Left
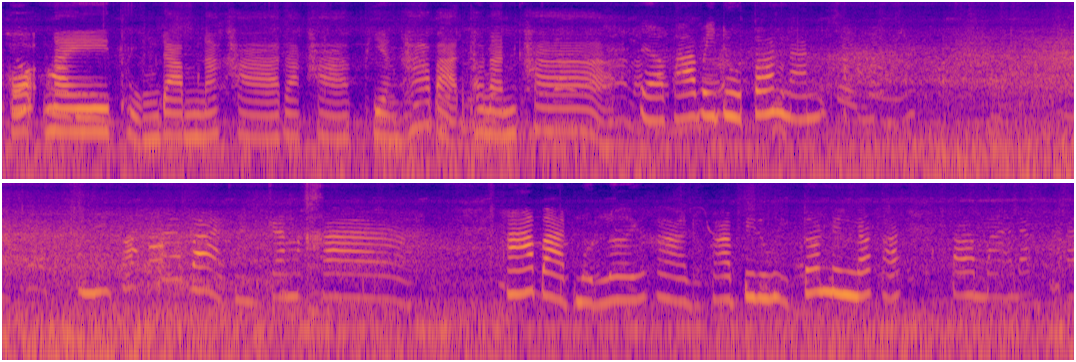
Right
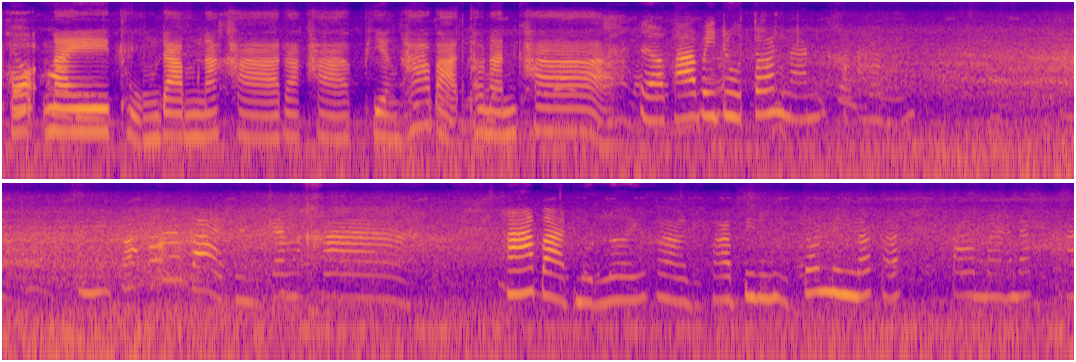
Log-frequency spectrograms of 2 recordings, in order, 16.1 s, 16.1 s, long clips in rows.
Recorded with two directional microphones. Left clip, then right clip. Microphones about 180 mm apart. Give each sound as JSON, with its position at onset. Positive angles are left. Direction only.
{"t": 0.0, "sound": "speech", "side_deg": -10}
{"t": 4.8, "sound": "a child's voice", "side_deg": 30}
{"t": 5.6, "sound": "speech", "side_deg": 55}
{"t": 8.6, "sound": "vehicle", "side_deg": 65}
{"t": 11.8, "sound": "a child's voice", "side_deg": 25}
